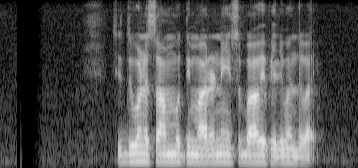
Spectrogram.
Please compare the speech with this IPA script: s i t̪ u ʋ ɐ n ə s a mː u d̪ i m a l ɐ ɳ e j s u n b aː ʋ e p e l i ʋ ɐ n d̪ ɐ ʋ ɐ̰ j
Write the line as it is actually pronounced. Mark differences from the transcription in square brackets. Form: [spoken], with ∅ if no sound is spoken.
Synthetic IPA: s i [d̪] u ʋ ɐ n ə s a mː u [t̪] i m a [ɾ] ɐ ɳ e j s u [∅] b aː ʋ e p e l i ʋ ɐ n d̪ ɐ ʋ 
